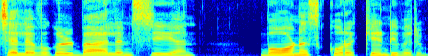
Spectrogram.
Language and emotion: Malayalam, sad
